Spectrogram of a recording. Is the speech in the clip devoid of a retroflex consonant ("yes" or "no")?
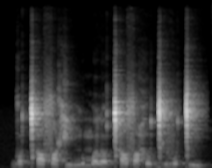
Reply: yes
